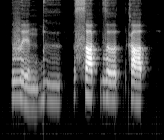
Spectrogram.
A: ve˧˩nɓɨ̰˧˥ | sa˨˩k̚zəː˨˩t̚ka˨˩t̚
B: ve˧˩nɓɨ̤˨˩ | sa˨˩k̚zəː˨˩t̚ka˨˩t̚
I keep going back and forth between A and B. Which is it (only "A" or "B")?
B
